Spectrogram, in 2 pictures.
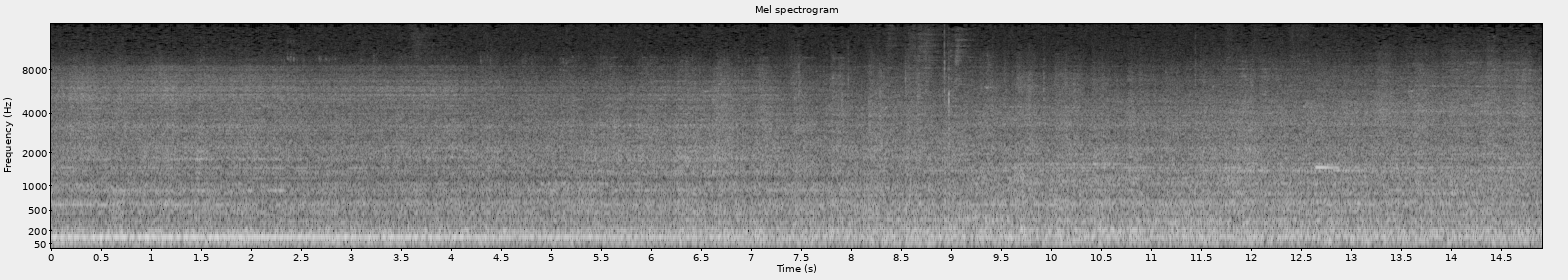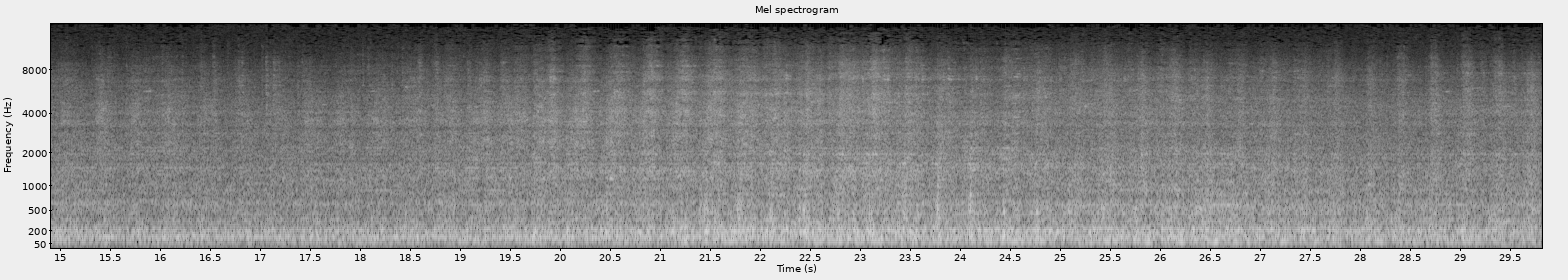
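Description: Freight train of loaded grain hopper cars rolling past, a steady rumble with wheels clicking rhythmically over the rail joints. A steady low hum is also heard in the first several seconds.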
